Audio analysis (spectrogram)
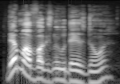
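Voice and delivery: ordinary talk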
